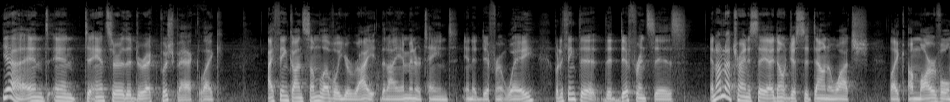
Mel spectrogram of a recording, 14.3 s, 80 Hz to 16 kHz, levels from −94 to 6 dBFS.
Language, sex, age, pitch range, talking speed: English, male, 20-39, 105-130 Hz, 200 wpm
